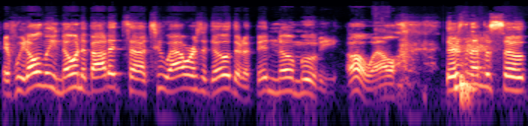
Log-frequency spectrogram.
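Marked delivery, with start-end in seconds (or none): 0.0-4.0 hammed-up, higher-pitched cartoon-film voice; movie-ending reveal. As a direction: explain the twist like a corny movie finale. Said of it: "It's like the ending of Who Framed Roger Rabbit".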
